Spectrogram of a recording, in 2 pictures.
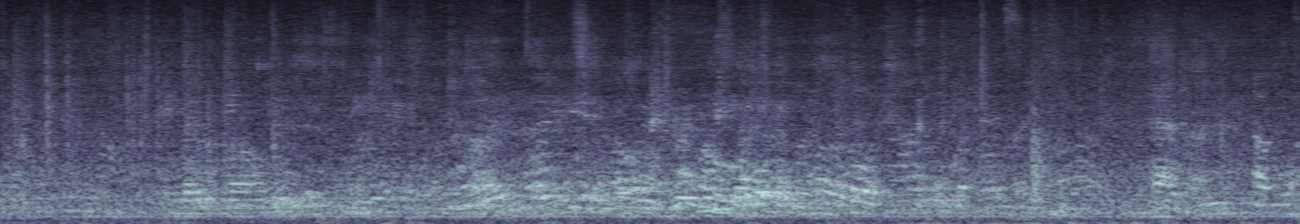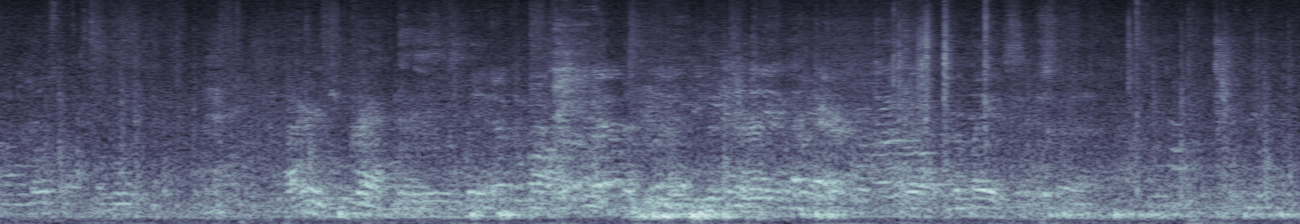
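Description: Acoustic guitars strum along.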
